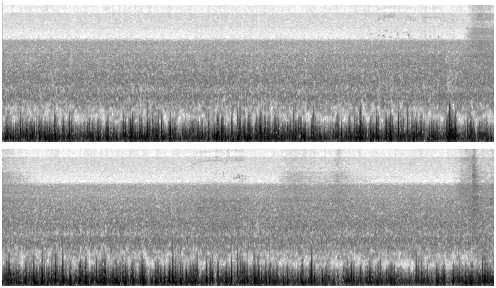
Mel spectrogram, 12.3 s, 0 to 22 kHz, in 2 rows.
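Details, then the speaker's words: 2010 Midea 12" FT30-8MB oscillating table fan running on high after a sluggish start: steady, even whoosh of air with a low motor hum and no ticks or rubbing; normal running on high speed. "love the sound of these old desk fans. These make really good sleeping fans."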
